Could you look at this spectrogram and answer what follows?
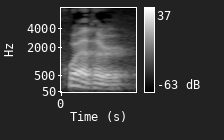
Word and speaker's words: whether: or divergent or Divergent whenever I see the word wheather I'm very particular about pronouncing the second no the first H in it the second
